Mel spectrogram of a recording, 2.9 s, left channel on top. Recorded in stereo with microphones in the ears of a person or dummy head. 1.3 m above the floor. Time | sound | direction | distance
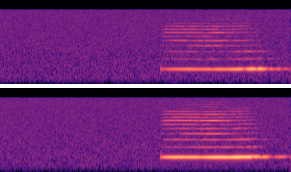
1.6 | a squeak | 40° right (ahead or behind) | 3 m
